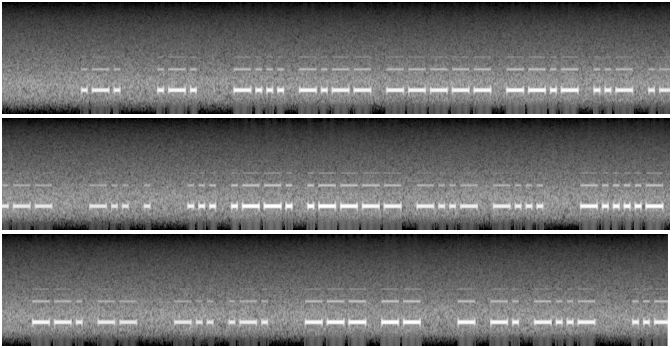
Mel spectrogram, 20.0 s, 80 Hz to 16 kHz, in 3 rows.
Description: Morse code, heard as a keyed tone, machine-sent, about 22 wpm, 860 Hz, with radio static, fading and a narrow filter. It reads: R R BY0QUJ DE SP1XB - GM DR OM TNX …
